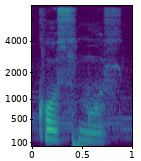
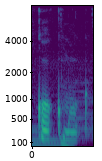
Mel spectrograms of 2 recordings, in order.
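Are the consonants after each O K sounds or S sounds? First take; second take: S sounds; K sounds. First: S sounds follow each O. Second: K sounds follow each O. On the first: The speaker calls it right. "es cosmos" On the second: The speaker calls it wrong. "pero no es kokmok"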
